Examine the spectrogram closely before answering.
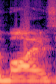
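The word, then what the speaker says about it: Meijer: One of the Mayas in the US is spelled M-I-E-R, and I think the other Maya is a little bit of a different spelling.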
